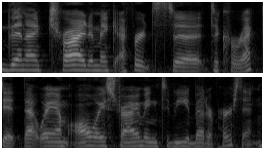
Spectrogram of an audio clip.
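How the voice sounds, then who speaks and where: The speech has ordinary pitch variation and hardly any pauses. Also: woman, fairly low pitch for a woman. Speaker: attorney and business owner. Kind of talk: radio interview. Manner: fast.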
